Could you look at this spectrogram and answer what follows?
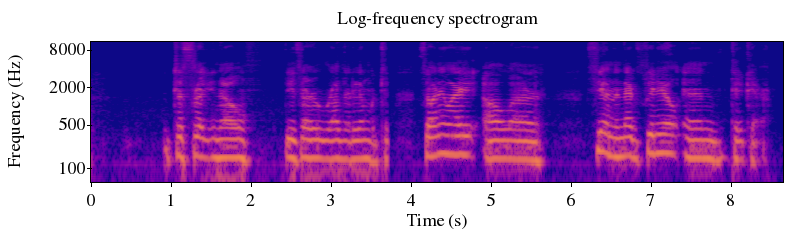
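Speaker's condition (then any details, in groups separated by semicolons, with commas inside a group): Mobius syndrome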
